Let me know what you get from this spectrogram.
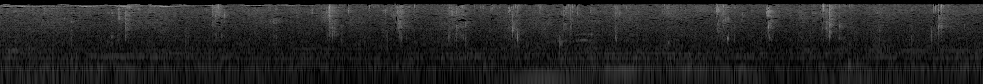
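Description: A person chewing a mouthful of food close to the microphone, with many short, irregular wet clicks and smacks.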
